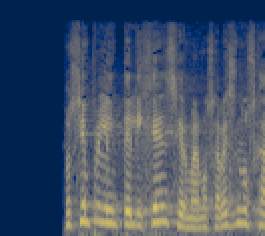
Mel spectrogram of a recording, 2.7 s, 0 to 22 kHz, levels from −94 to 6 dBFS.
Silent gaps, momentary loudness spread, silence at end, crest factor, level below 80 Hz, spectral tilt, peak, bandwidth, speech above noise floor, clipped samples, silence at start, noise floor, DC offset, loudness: none; 6 LU; 0 s; 18 dB; -50 dBFS; -5 dB/octave; -2 dBFS; 15 kHz; over 72 dB; under 0.1%; 0.65 s; under -90 dBFS; under 0.1%; -19 LUFS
